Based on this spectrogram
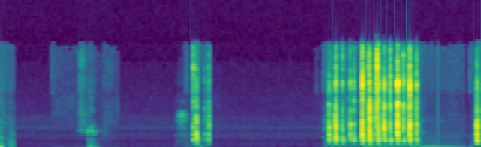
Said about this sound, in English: Sorry, my typing is loud.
